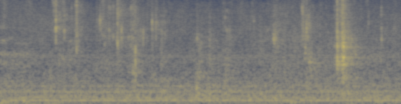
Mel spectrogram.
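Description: Close-miked eating sounds: scattered small wet clicks of chewing and a spoon working in a side cup of red beans and rice, with one slightly louder clack about three and a half seconds in. A faint steady hum runs underneath.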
